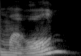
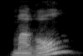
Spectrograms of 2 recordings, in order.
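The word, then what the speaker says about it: marrom: Nada más vamos a decir magón. Magón con nacialización, magón, eh, que es como el café, ¿verdad?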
